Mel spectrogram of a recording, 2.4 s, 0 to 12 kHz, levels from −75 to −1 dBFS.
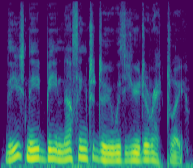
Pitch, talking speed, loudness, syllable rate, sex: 115 Hz, 225 wpm, -14 LUFS, 6.0 syllables/s, male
